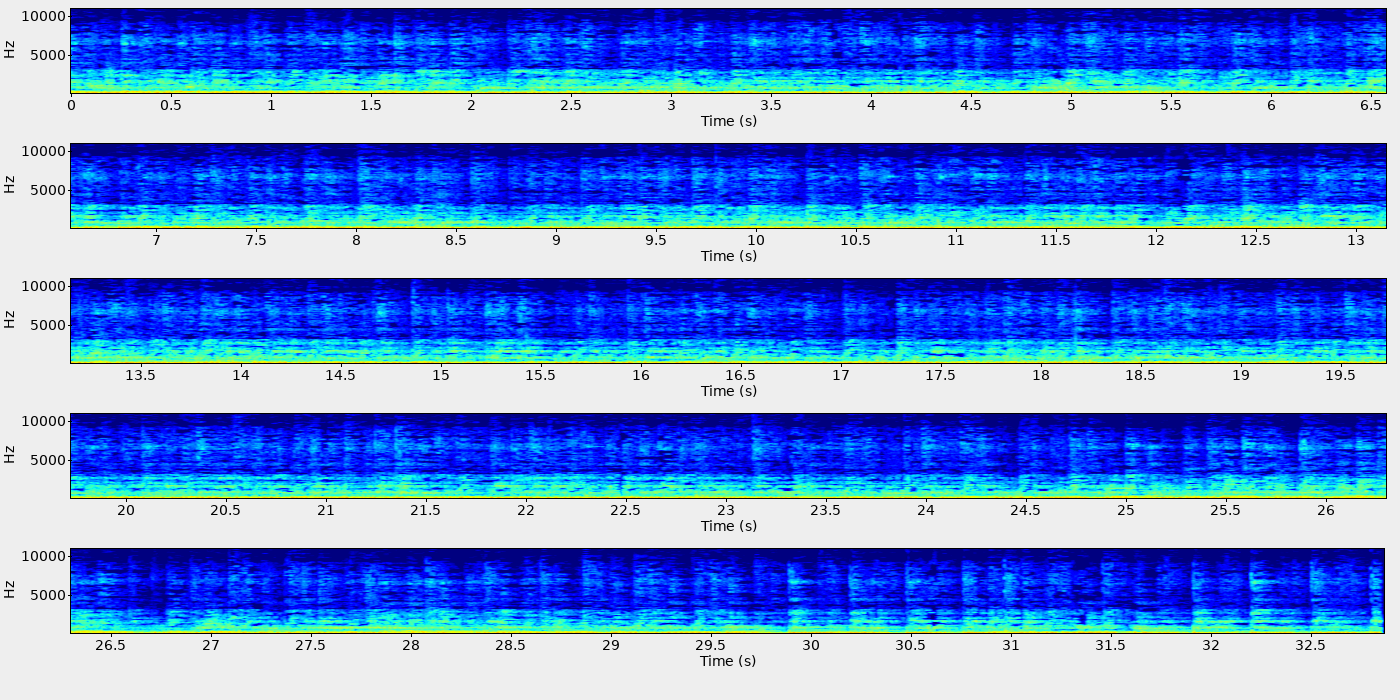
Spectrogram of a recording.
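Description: Electric bass guitar played fingerstyle, a continuous run of plucked notes in a steady groove.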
